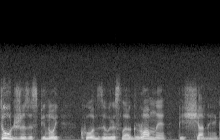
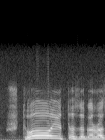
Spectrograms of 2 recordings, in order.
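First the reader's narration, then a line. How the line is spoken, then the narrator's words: Witch shouting. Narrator (Russian): закричала ведьма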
